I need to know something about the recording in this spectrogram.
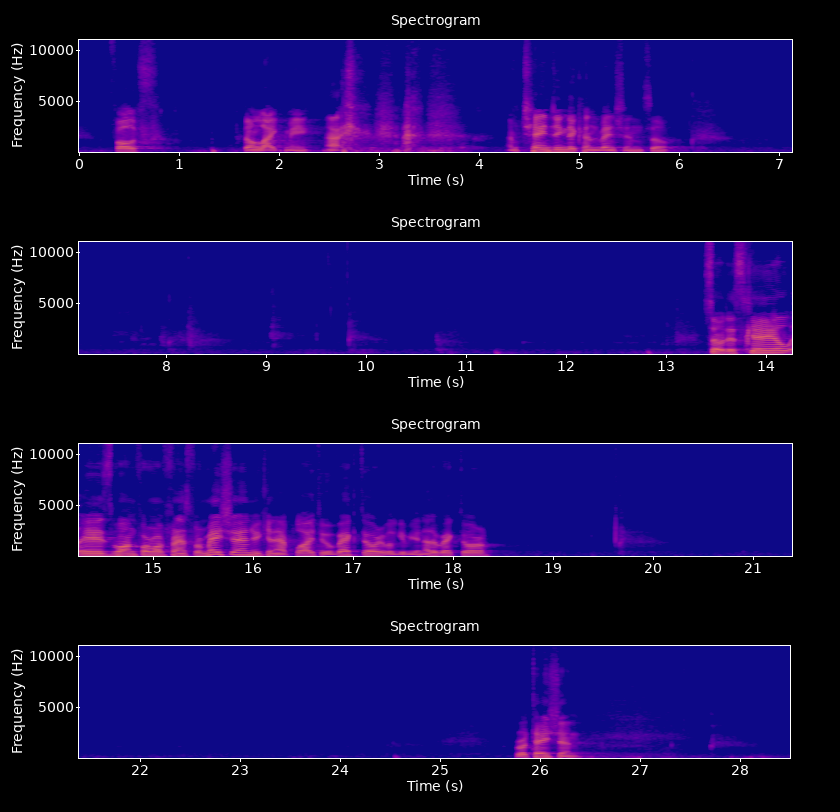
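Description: A young man lectures calmly through a microphone, with pauses.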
